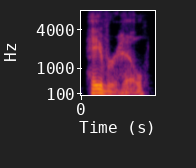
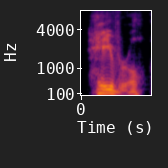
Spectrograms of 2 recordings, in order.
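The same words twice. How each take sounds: First: Haverhill said as HAY-ver-HILL, with the h sounded; spelling pronunciation. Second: Haverhill run together as HAY-vrul, the h dropped; local pronunciation. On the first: Local showing how the spelling looks, Haverhill said as HAY-ver-hill. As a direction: pronounce Haverhill as written, a full "hill" at the end. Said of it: "It's supposed to be". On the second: Local giving the real town name, Haverhill said as HAY-vrul. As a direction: say Haverhill with the ending swallowed, HAY-ver-ul. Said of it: "but it's". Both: Shown as a demonstration.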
